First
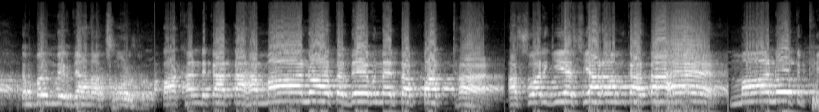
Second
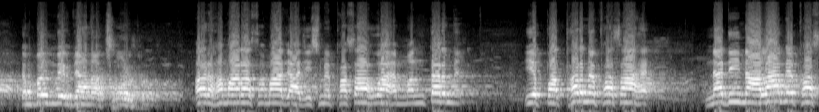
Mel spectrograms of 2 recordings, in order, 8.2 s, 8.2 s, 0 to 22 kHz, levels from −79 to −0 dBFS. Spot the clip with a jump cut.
first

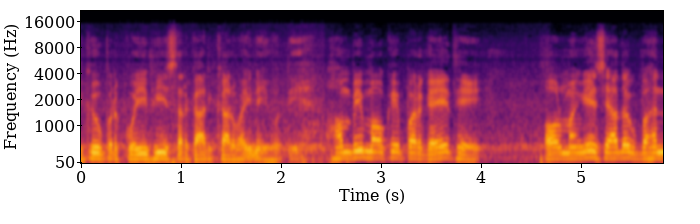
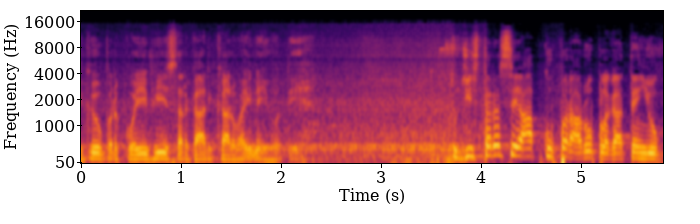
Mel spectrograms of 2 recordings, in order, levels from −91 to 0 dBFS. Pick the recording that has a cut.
first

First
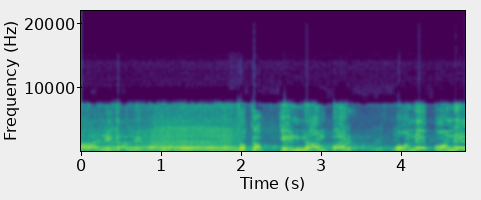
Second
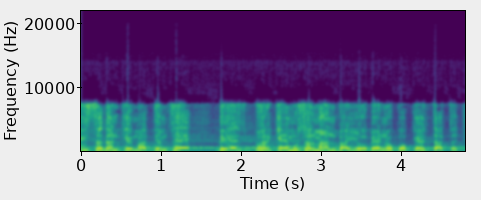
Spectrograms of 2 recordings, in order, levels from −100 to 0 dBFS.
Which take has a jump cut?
first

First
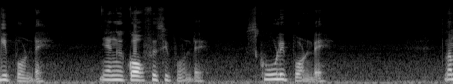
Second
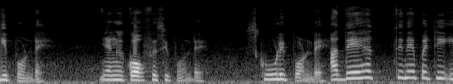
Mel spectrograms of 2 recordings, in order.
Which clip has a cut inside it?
second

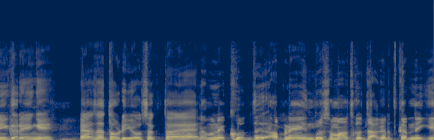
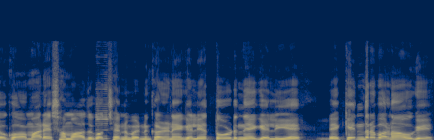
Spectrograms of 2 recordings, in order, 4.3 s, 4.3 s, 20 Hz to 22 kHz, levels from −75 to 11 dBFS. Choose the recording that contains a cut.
first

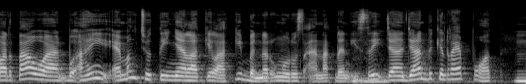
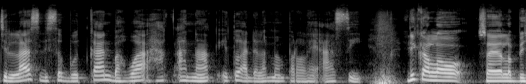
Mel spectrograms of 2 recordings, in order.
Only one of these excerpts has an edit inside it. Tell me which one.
second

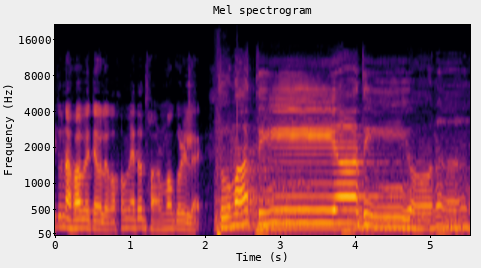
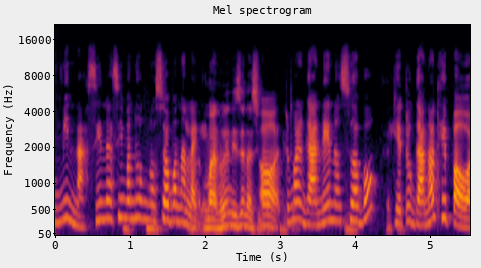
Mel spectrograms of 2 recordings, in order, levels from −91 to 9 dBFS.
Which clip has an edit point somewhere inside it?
first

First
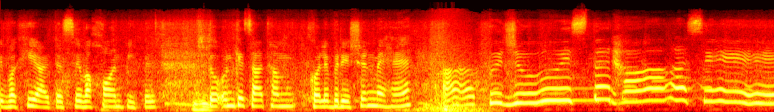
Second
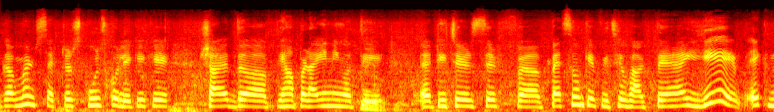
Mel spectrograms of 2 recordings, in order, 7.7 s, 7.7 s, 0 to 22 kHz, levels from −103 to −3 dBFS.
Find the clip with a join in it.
first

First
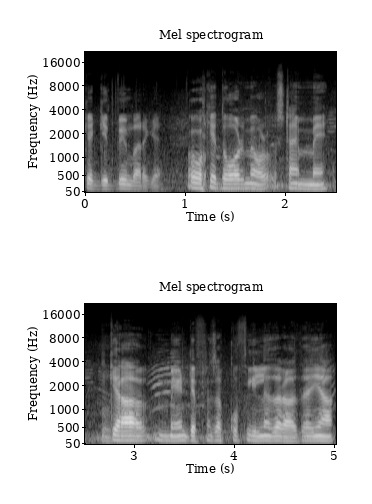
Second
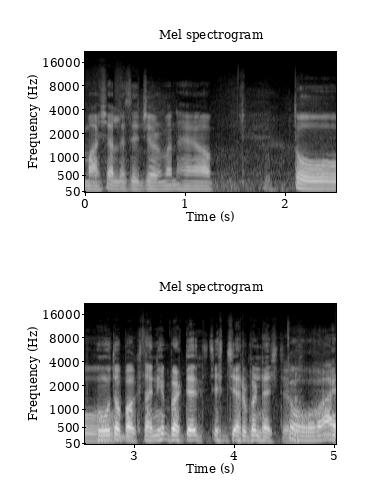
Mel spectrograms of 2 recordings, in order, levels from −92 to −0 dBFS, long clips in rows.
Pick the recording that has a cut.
first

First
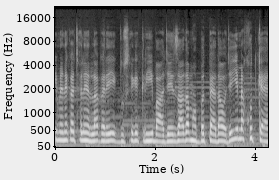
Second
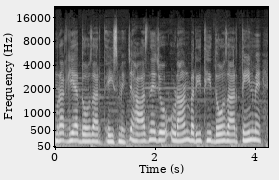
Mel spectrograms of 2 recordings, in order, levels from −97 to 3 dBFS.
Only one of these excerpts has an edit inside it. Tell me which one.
second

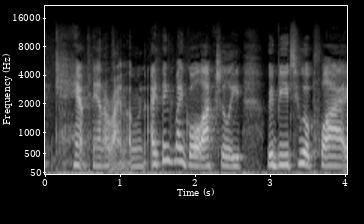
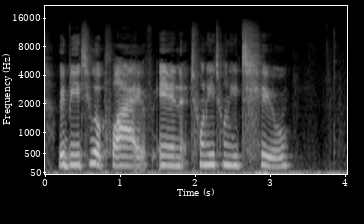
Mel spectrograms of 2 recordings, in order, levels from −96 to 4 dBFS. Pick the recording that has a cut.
first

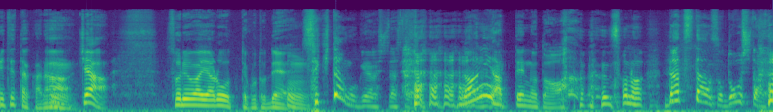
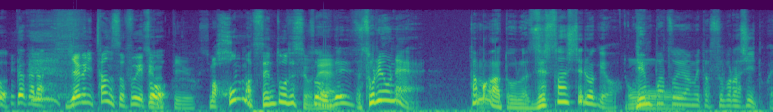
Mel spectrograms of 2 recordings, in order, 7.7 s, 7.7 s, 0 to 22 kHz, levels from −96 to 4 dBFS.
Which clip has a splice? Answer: second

